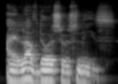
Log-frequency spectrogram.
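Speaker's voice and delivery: low, slow solemn God voice; slow deep Allah voice. Acted. God revealing secret.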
